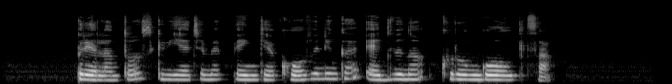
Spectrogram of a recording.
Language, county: Lithuanian, Panevėžys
